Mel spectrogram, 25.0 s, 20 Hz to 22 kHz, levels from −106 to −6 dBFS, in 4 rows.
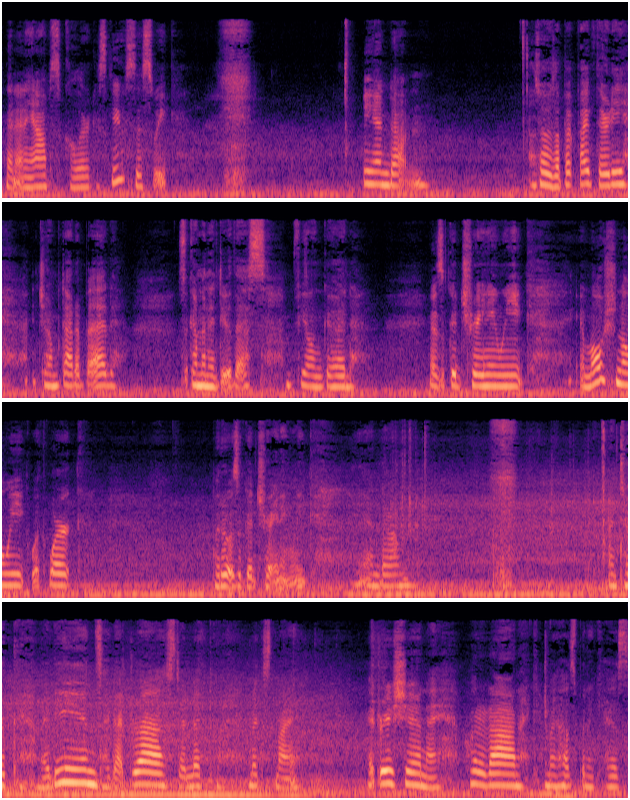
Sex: female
